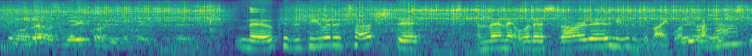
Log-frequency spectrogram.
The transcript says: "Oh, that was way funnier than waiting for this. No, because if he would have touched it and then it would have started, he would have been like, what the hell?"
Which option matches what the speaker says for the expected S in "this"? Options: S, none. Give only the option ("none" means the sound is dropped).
none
